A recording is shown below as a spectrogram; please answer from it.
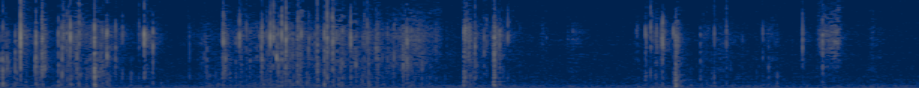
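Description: Fingertips rub and squeeze the end of a full Warburtons plastic bread roll bag, crinkling the plastic up close. Bright, crisp crackles come in bursts, concentrated in the high range with little low end, and grow sparser and quieter toward the end, with brief pauses between bursts.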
